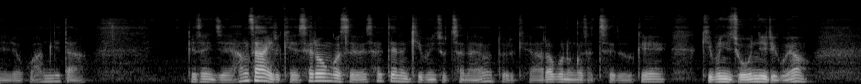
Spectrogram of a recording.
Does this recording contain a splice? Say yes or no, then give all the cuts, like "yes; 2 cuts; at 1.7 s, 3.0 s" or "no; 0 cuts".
no; 0 cuts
